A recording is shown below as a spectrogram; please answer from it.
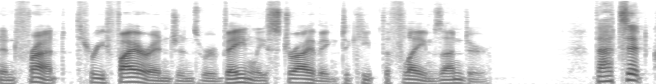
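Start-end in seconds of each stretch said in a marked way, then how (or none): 4.4-4.9 high, loud excited cry; intense excitement. A narrator's reading. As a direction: cry out in sudden recognition. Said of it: "in intense excitement".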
